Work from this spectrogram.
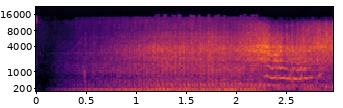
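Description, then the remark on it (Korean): A motorcycle roars in loud at a quiet crossroads in Bavaria, its engine building before the tires screech sharply as it skids to a sudden stop, with a brief squeal near the end. “아이, 아이 깜짝이야. 아, 누가 오토바이를.”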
